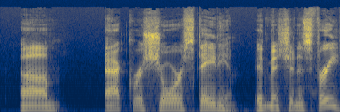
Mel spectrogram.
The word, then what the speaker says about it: Acrisure: August 29th through September 2nd at Acrisure Stadium. Huh. There's a little pronunciation here that says Acrisure. I think I've been calling it Acrisure.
